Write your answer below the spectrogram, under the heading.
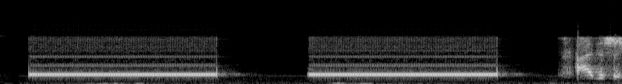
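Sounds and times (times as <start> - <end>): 
telephone call ringing: 0.3 - 2.3, 3.1 - 5.1
person speaking: 5.6 - 6.2.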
